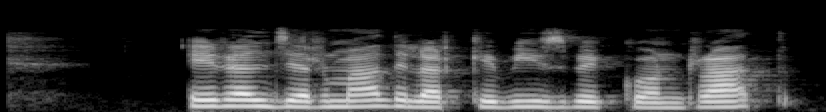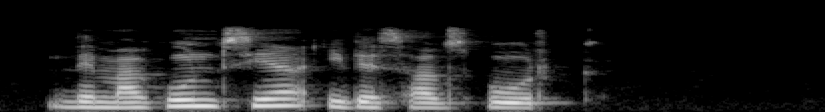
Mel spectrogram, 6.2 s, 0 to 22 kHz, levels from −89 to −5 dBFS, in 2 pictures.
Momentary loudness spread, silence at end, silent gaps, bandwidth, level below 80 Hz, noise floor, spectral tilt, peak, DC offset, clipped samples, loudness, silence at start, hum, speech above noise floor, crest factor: 8 LU; 1.05 s; none; 8 kHz; -64 dBFS; -79 dBFS; -6.5 dB/octave; -4 dBFS; under 0.1%; under 0.1%; -20 LUFS; 0.7 s; none; 59 dB; 18 dB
